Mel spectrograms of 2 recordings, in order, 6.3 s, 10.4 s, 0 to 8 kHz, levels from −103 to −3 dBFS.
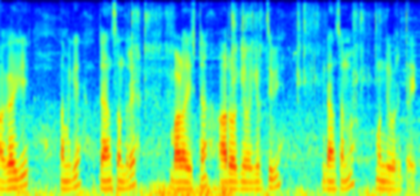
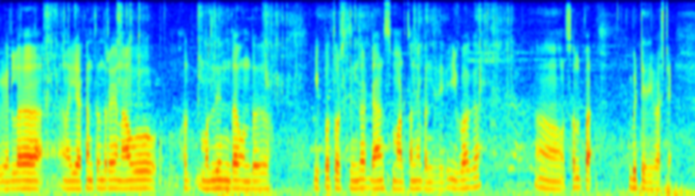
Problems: none marked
